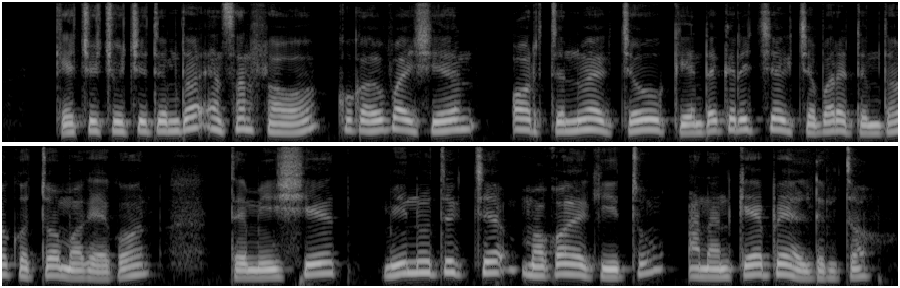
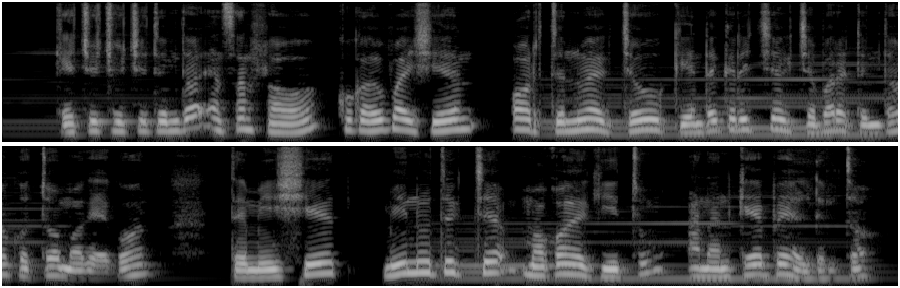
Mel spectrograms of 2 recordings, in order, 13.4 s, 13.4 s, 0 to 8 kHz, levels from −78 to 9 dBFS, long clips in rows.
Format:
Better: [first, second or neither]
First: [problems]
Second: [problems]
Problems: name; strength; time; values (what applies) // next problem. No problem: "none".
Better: first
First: none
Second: noise reduction (classical method log-MMSE)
